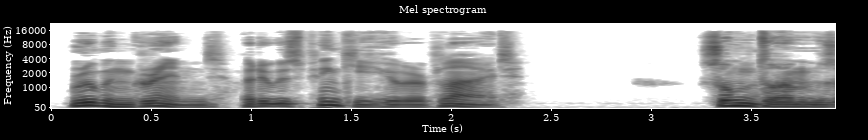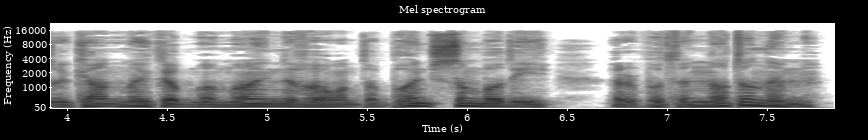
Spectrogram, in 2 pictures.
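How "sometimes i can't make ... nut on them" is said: throaty thug with a Scottish lilt; deep, throaty Scottish. A narrator's reading. Pinky explains his tattoo, throaty Scottish voice. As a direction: speak from the throat with a hint of Scottish. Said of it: "His voice was deep and throaty, with a hint of a Scottish accent".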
